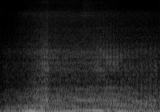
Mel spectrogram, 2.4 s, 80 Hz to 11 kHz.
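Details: Hyundai Eon Magna Plus, 1.0 L (1000cc) three-cylinder Kappa engine; quiet at idle, but when revved a rough "cut cut" knocking rises under the rumble, growing with revs; engine knock when revving, lower-end knock suspected.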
